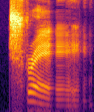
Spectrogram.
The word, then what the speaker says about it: tray: Now, when you have a TR sound, you want to pronounce that TR like. Okay, so the TR sound, you want to pronounce that like a CH. We say tray.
